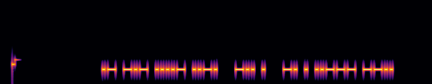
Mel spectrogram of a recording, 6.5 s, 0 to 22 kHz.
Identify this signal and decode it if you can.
Morse code, heard as a keyed tone, about 32 wpm, 700 Hz. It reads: AK4F DE NE2Z
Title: USA Callsign DE Callsign - 4 Characters - 30wpm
